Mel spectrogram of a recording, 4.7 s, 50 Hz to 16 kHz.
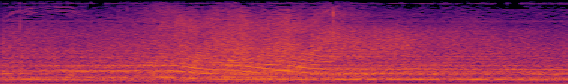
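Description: Formula 3 race cars pass at the Nürburgring during a European Championship race, their engines a steady, sustained roar with a pitch that sweeps as the cars go by, mid-distance and with no voices.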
